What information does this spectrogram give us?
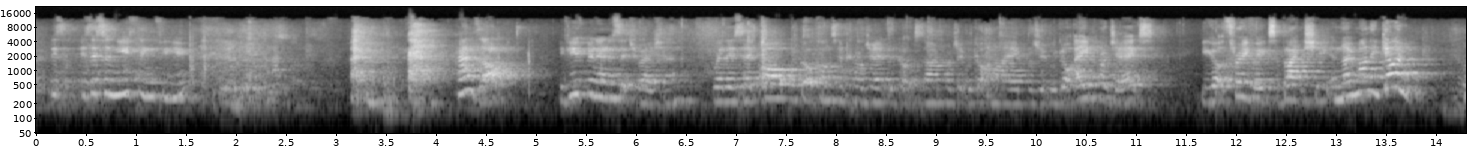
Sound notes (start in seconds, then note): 1.5 audience muttering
